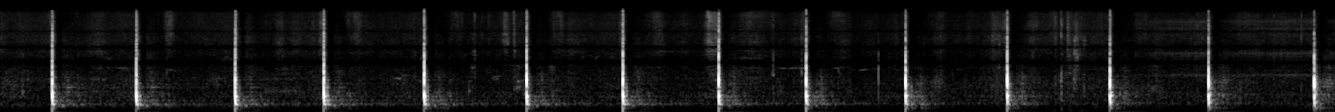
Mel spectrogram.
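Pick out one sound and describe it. A metal post rammer strikes a fence post with loud, regular clanging thuds.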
